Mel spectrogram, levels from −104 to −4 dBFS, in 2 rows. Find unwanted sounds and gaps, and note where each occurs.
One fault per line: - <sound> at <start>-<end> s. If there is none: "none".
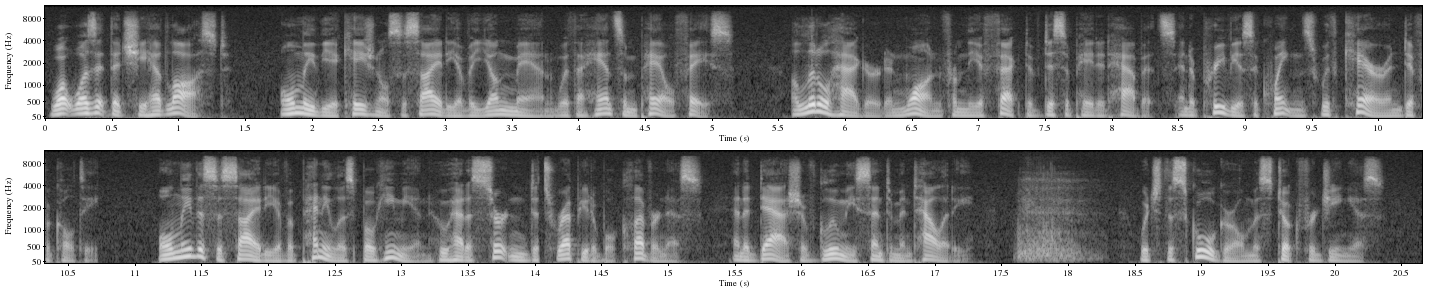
- dropout at 14.0-14.1 s
- sigh at 17.6-18.3 s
